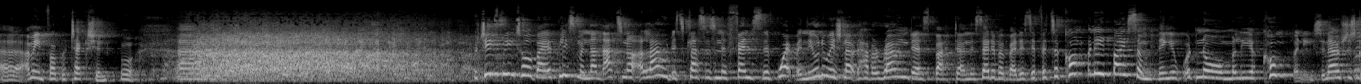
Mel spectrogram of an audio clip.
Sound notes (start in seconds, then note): 1.6 audience laughing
